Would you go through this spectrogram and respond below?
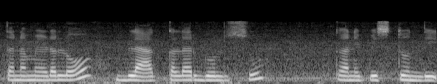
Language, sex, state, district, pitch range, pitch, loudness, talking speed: Telugu, female, Telangana, Mahabubabad, 195-205 Hz, 200 Hz, -14 LUFS, 80 wpm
